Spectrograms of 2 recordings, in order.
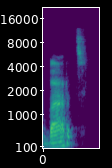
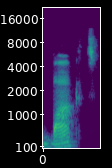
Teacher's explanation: Se puede decir con una R como Bart, se puede decir con la R gutural como Bart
